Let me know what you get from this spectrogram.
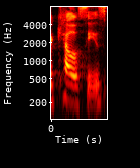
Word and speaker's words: Kelce: Now, for a really long time, everyone in their lives, including like their grandfather, people that they work with, everyone just automatically says Kelce. So essentially, the Kelce family has even just started calling themselves the Kelce's. But technically speaking, it's pronounced Kelce.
